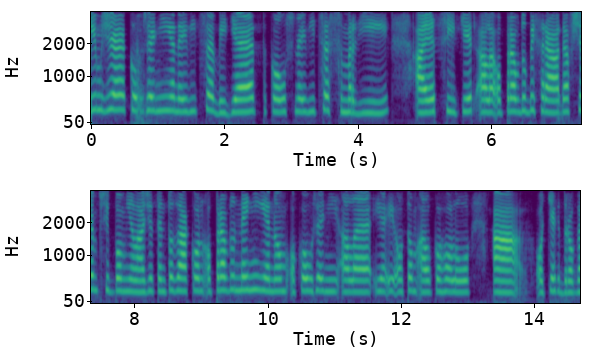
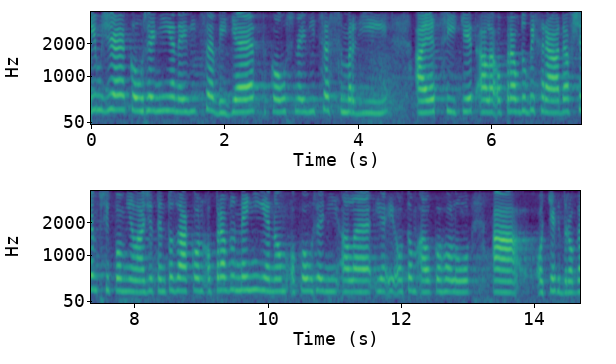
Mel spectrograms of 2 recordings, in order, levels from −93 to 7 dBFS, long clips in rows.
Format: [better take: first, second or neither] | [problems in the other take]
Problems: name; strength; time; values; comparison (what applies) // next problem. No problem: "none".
second | noise reduction (neural separator model SepFormer WHAM!)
